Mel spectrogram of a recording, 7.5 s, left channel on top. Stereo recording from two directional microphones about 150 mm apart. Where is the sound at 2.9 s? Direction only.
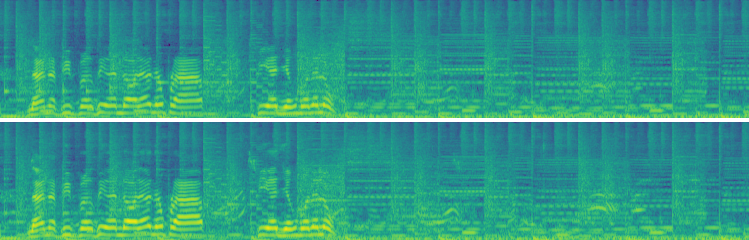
Centre (ahead or behind).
